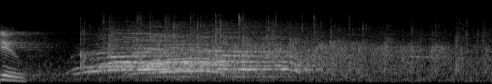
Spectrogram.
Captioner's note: audience applauding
